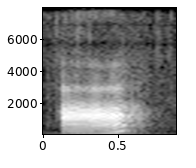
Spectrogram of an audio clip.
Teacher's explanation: starts with a little lower pitch and goes up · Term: second tone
